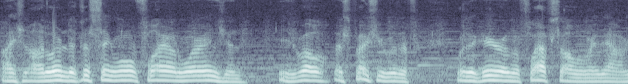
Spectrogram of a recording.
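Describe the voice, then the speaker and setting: With music in the background, a man at a fairly high pitch talks at a fairly quick pace with lively intonation. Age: 80s+. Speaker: retired aircraft engine mechanic. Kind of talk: interview answer, personal reminiscence.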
